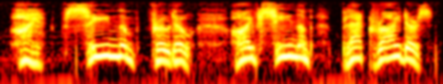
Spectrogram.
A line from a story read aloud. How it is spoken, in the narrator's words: he gasped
